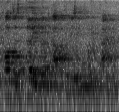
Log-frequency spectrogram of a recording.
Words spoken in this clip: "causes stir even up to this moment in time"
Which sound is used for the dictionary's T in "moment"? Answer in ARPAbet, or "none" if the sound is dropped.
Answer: none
